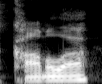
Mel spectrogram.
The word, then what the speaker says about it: Kamala: to inform everyone that kamla's name is pronounce Kamala like Kam yeah exactly I we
